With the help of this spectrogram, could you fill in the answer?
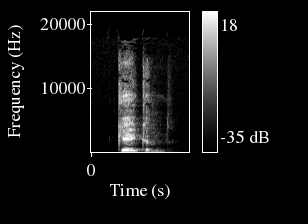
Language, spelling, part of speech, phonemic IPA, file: Dutch, keken, verb, /ˈkekə(n)/, Nl-keken.ogg
- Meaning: inflection of kijken: 1. plural past indicative 2. plural past subjunctive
